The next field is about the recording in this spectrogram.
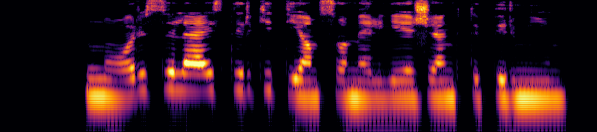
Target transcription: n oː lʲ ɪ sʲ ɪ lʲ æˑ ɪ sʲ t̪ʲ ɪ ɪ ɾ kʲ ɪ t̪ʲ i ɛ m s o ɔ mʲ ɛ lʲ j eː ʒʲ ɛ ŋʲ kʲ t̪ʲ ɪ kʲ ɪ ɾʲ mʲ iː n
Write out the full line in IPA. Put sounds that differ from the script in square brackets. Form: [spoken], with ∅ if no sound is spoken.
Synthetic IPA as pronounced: n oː [ɾʲ] ɪ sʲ ɪ lʲ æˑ ɪ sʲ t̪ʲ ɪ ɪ ɾ kʲ ɪ t̪ʲ i ɛ m s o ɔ mʲ ɛ lʲ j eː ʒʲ ɛ ŋʲ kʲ t̪ʲ ɪ [pʲ] ɪ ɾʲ mʲ iː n

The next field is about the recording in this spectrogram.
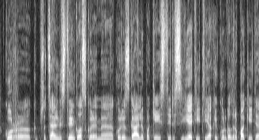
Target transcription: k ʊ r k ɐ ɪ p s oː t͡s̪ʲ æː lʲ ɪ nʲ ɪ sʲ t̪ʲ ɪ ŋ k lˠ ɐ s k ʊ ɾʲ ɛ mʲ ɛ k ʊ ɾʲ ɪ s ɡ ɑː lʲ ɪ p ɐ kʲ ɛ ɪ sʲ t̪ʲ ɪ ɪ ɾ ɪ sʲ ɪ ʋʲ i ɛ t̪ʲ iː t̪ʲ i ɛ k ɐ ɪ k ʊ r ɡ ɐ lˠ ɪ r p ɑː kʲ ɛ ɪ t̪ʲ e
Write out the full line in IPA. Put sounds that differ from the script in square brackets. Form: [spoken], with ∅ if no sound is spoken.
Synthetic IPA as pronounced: k ʊ r k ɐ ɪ p s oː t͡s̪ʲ æː lʲ ɪ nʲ ɪ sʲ t̪ʲ ɪ ŋ k lˠ ɐ s k ʊ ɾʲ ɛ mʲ ɛ k ʊ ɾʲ ɪ s ɡ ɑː lʲ ɪ p ɐ kʲ ɛ ɪ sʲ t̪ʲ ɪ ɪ ɾ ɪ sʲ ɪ ʋʲ i ɛ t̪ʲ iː t̪ʲ i ɛ k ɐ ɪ k ʊ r ɡ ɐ lˠ ɪ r p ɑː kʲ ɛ ɪ t̪ʲ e

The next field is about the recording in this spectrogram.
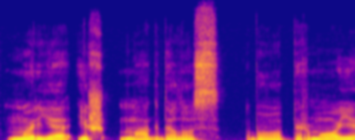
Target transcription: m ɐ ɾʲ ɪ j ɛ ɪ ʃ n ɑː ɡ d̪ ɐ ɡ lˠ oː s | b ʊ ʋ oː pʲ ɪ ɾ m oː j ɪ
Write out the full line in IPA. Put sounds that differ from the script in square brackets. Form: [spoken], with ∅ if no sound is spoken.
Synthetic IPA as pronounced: m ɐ ɾʲ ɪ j ɛ ɪ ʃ [m] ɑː ɡ d̪ ɐ [∅] lˠ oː s | b ʊ ʋ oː pʲ ɪ ɾ m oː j ɪ

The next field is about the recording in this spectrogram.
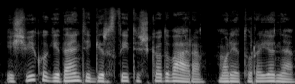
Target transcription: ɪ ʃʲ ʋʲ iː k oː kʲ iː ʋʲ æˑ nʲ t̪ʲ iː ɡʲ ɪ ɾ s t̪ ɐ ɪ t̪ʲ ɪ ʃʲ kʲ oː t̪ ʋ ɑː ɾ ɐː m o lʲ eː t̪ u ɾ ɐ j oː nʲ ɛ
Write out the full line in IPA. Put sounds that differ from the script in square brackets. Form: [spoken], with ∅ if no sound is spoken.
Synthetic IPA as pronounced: ɪ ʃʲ ʋʲ iː k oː [ɡʲ] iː ʋʲ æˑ nʲ t̪ʲ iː ɡʲ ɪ ɾ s t̪ ɐ ɪ t̪ʲ ɪ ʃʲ kʲ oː [d̪] ʋ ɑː ɾ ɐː m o lʲ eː t̪ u ɾ ɐ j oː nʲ ɛ

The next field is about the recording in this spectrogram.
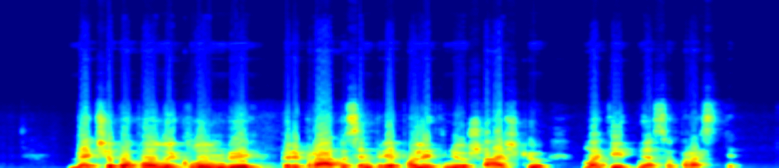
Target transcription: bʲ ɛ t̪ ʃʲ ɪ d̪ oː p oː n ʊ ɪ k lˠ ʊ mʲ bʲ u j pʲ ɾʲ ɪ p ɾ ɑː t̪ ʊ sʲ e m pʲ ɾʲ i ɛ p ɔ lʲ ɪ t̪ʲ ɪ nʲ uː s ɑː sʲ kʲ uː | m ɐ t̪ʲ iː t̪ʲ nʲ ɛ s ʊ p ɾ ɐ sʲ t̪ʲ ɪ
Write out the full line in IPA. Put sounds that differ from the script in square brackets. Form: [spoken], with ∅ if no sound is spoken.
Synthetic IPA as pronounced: bʲ ɛ t̪ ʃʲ ɪ [t̪] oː p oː n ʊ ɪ k lˠ ʊ mʲ bʲ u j pʲ ɾʲ ɪ p ɾ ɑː t̪ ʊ sʲ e m pʲ ɾʲ i ɛ p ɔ lʲ ɪ t̪ʲ ɪ nʲ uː [ʃ] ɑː [ʃʲ] kʲ uː | m ɐ t̪ʲ iː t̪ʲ nʲ ɛ s ʊ p ɾ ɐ sʲ t̪ʲ ɪ

